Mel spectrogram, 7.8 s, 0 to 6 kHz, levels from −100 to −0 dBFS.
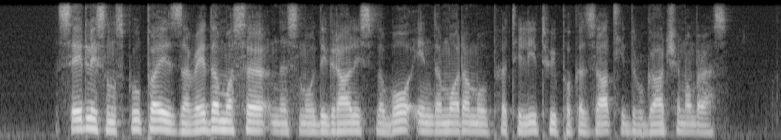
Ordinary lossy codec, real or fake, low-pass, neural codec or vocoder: none; fake; 5.4 kHz; codec, 16 kHz, 0.5 kbps, X-Codec, HuBERT features, trained on LibriSpeech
